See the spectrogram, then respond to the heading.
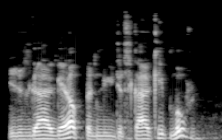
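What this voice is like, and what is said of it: Bad Sylvester Stallone impression. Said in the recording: “That was a bad Stallone impression.”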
